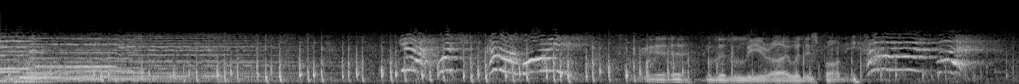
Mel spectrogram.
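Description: A sociable pony named Birch clip-clops in a quick, steady patter, broken by several wavering, high-pitched whinnies, all over a bed of light background music.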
